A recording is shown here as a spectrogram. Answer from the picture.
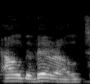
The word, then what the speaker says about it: Alderweireld: A lot of people call Toby Alderweireld Toby Alderweireld. But if you watch Toby Alderweireld say his name, he says Toby Alderweireld. So I don't know why you'd call him Toby Alderweireld, because he doesn't say it that way.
